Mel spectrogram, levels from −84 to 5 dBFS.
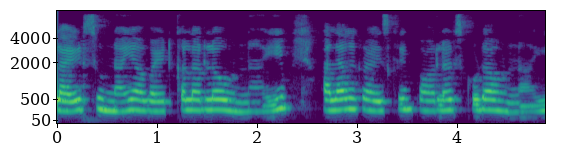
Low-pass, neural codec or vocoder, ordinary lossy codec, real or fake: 7.2 kHz; none; MP3, 48 kbps; real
